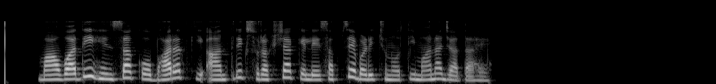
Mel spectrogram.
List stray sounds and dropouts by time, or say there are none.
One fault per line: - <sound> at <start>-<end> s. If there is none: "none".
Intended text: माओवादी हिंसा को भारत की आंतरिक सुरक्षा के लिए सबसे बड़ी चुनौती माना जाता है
none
